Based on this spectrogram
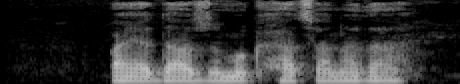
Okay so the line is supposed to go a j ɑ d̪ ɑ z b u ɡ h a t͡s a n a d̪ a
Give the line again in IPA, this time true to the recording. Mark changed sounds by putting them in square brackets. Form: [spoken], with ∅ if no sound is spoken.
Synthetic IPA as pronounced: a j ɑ d̪ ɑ z [m] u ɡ h a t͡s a n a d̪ a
